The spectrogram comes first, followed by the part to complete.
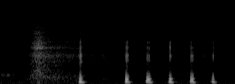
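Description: A short breath close to the microphone, then a run of six short, sharp knocks about a quarter of a second apart: handling noise as a handheld digital microscope is brought up against a grasshopper perched on a finger.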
